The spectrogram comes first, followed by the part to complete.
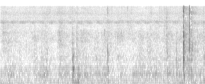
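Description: Faint handling of a plastic vegetable cutter and its rubber non-slip base ring being fitted together, with a couple of light clicks, the clearest near the end.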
